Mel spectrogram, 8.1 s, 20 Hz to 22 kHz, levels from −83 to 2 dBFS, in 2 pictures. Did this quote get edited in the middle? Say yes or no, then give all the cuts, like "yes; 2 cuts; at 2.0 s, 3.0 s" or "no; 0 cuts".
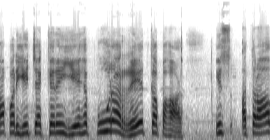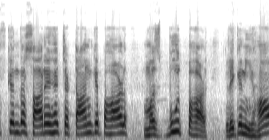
no; 0 cuts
